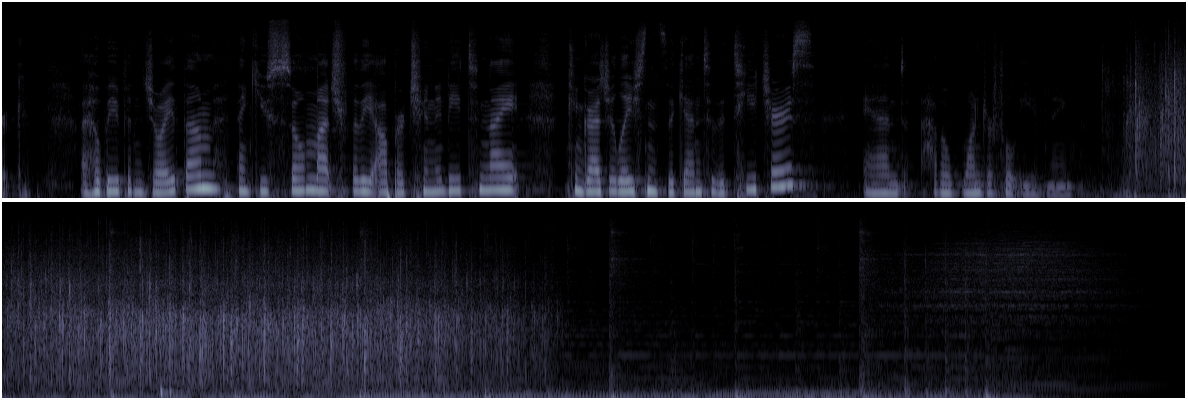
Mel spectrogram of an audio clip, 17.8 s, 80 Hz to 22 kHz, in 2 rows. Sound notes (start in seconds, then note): 8.2 applause/Music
